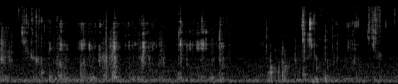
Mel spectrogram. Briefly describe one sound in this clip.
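Chopsticks clink against a ceramic bowl.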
